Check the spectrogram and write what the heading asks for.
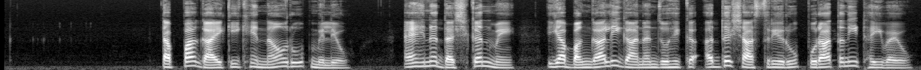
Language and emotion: Sindhi, neutral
